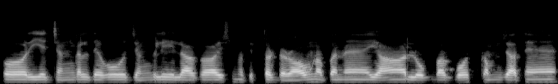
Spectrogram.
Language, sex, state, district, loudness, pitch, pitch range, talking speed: Hindi, male, Uttar Pradesh, Jyotiba Phule Nagar, -17 LUFS, 115 Hz, 110-115 Hz, 180 wpm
